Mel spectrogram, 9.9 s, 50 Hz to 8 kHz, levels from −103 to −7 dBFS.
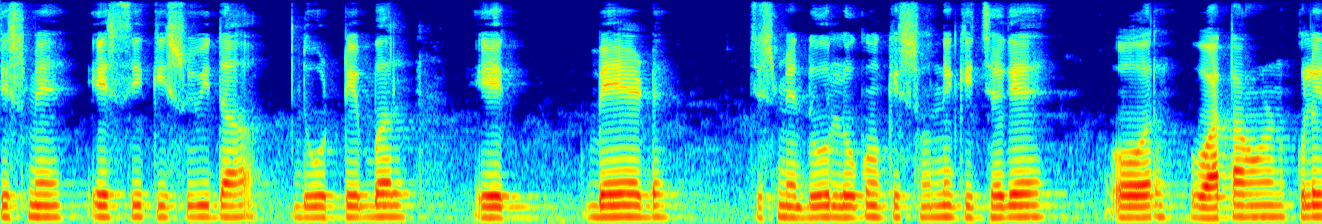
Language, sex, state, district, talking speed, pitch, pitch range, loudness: Hindi, male, Uttar Pradesh, Hamirpur, 115 wpm, 150 Hz, 145-150 Hz, -25 LUFS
